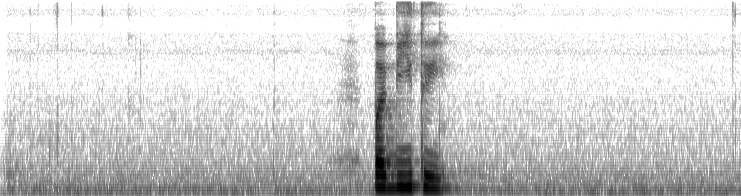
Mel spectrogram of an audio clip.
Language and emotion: Russian, neutral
